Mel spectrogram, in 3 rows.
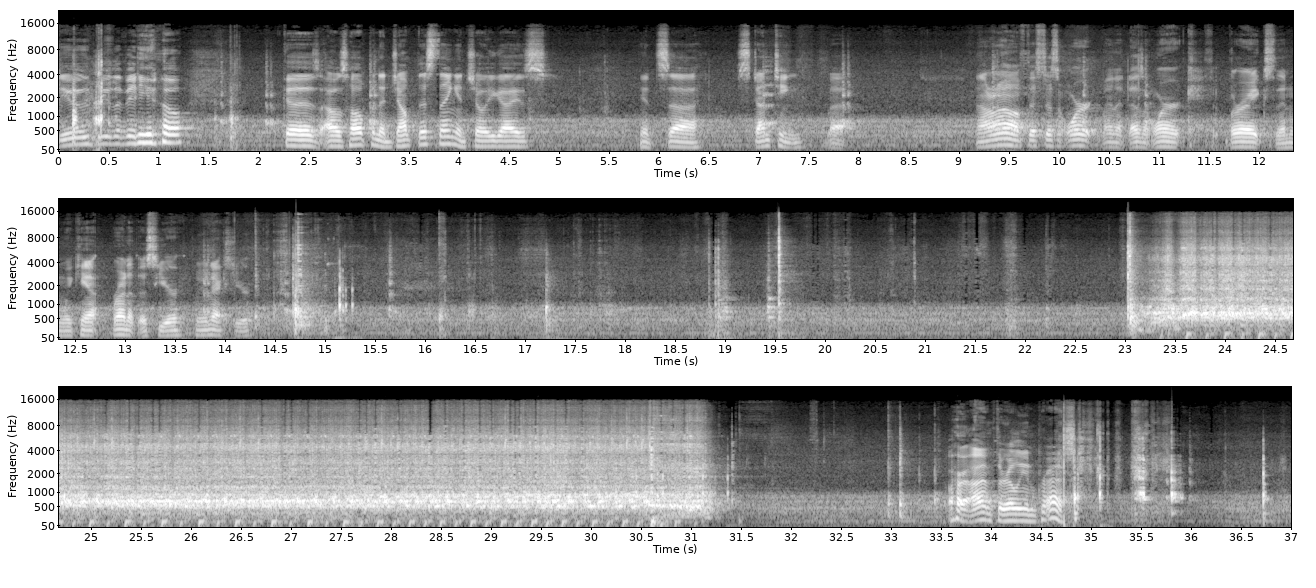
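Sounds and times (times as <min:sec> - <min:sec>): electric starter cranking engine: 0:23.0 - 0:31.4.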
